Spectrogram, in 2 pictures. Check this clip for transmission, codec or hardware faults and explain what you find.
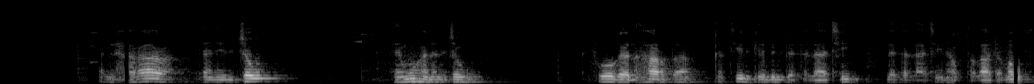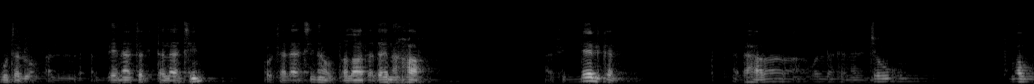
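Two short dropouts point to corrupt frame muting. At 1.24 s and again at 10.14 s the speech cuts abruptly to silence for about 63 ms, then resumes on time. Damaged compressed frames were likely rejected by the decoder, and the player filled each gap with silence.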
